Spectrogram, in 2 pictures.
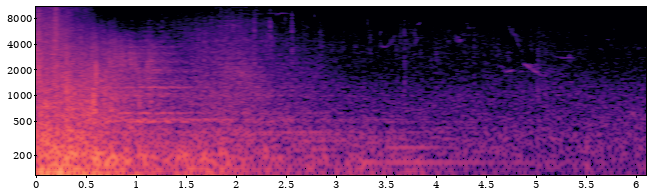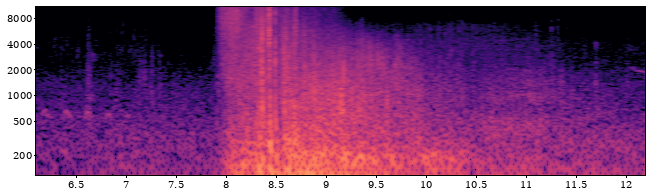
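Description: Confringo blasting spell explosions in Hogwarts Legacy, a heavy booming blast that decays into quiet, then a second loud explosion with a rumbling tail, close and powerful, with no talking.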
